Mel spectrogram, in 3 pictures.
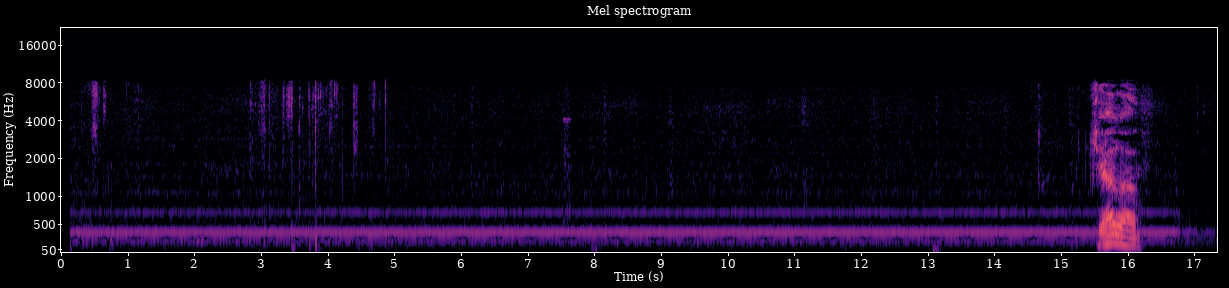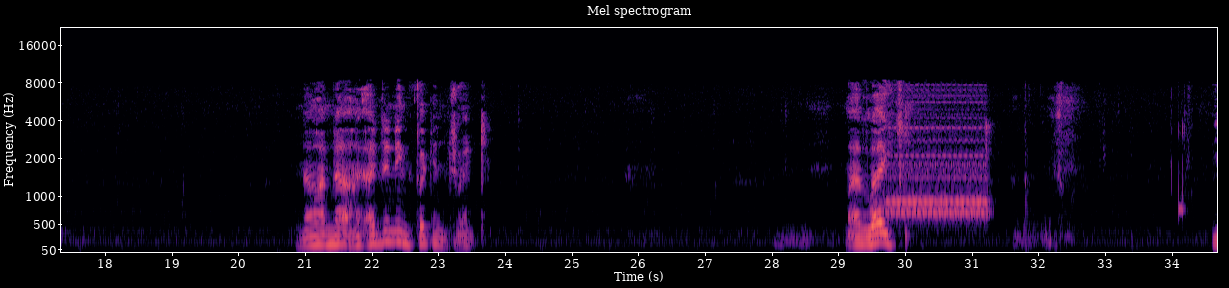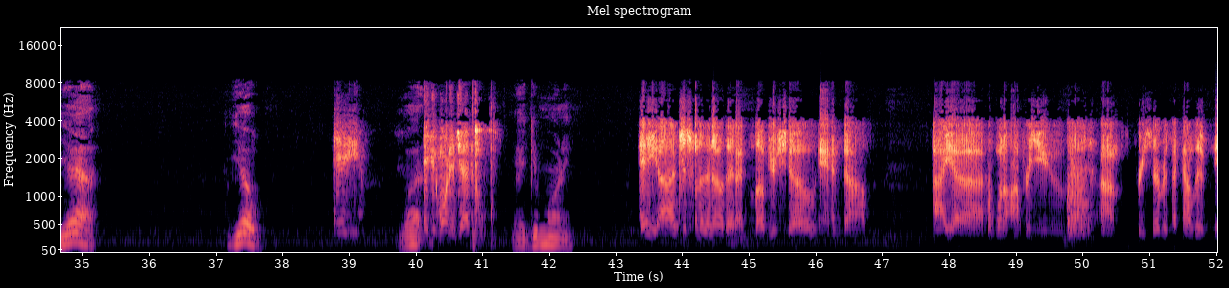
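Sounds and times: steady hum of constant tones: 0.2s - 19.4s, 27.4s - 32.7s, 38.8s - 52.0s
telephone two-tone ring: 29.6s - 31.3s.

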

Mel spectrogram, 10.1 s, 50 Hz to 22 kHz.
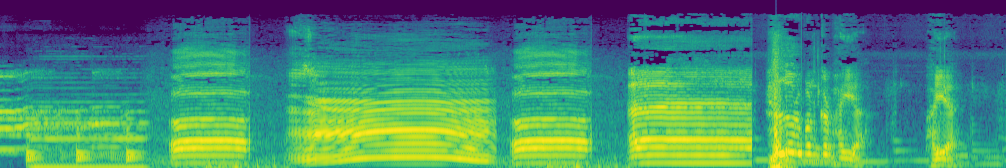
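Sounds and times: cow mooing: 1.9s - 7.6s.

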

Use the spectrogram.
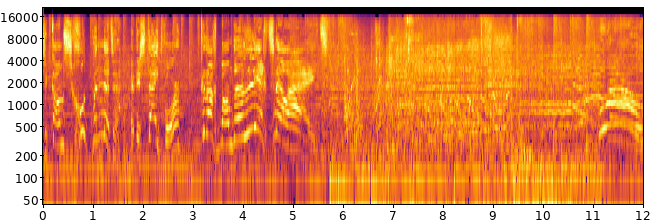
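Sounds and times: energetic background music: 0.0s - 12.0s.

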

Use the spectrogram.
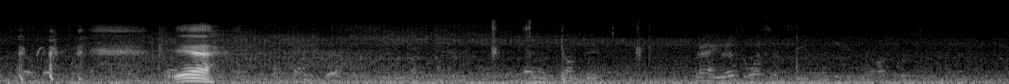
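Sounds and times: truck engine rumbling past: 0.0s - 10.0s.

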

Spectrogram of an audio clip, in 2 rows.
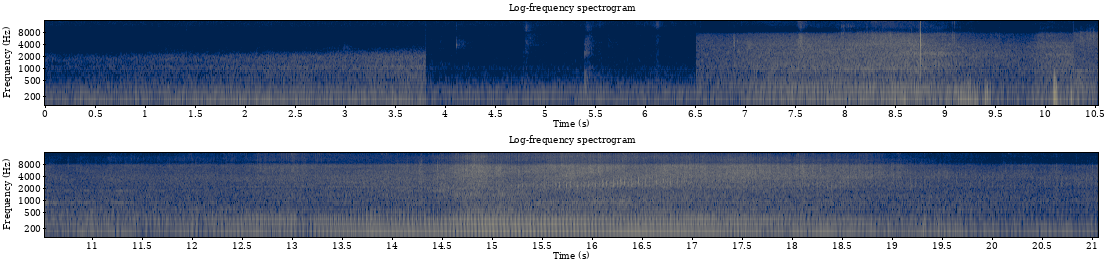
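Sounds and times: vehicle engine hum passing: 0.0s - 3.8s, 6.5s - 21.0s
outdoor street noise: 0.0s - 21.0s.

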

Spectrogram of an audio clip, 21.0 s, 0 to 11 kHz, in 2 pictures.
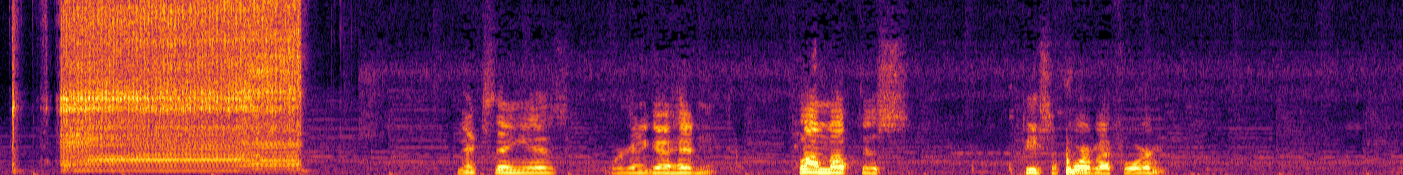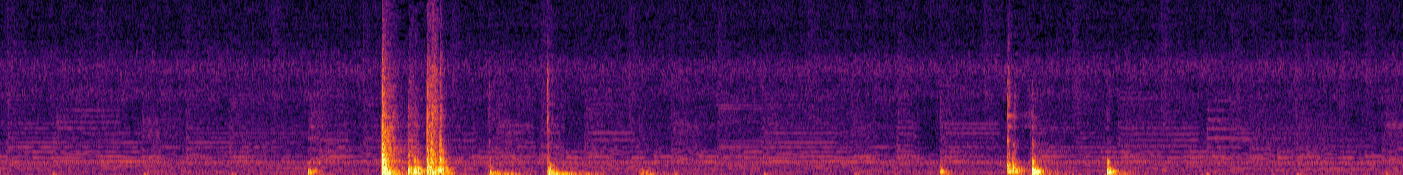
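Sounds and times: soft background music: 0.0s - 21.0s
spirit level knocking on wood: 12.8s - 15.5s, 18.1s - 19.0s.

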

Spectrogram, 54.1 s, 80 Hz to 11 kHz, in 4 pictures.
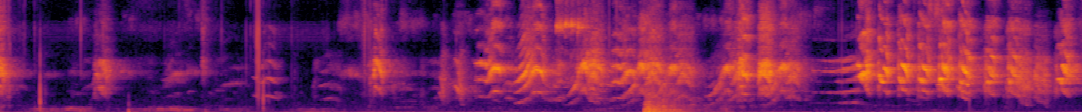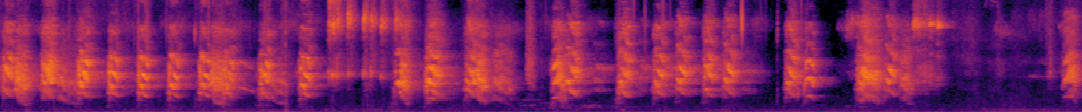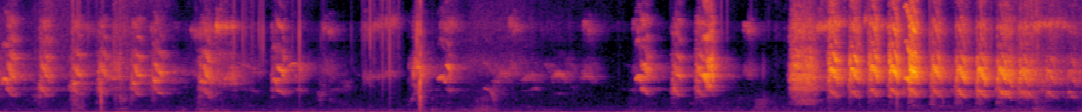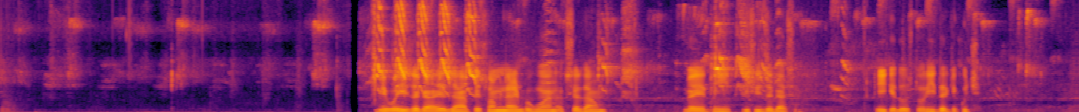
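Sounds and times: small birds chirping: 0.0s - 54.0s.

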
